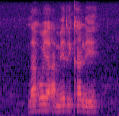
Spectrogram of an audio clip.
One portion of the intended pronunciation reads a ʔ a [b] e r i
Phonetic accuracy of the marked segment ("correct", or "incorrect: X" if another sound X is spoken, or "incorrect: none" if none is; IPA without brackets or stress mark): incorrect: m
